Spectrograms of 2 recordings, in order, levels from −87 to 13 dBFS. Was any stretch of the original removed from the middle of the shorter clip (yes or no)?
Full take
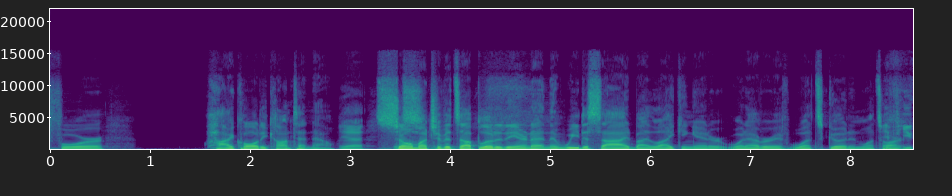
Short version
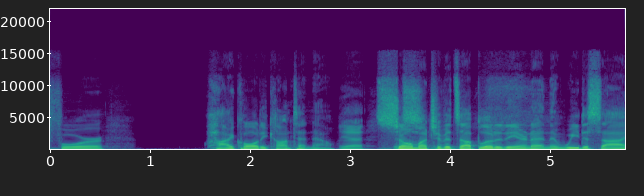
no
